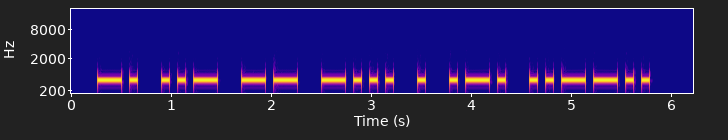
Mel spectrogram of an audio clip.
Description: Morse code, heard as a keyed tone, about 15 wpm, 700 Hz. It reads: NUMBER?
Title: 2x Word-Spacing - Sentences from Top 100 Words - 15wpm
